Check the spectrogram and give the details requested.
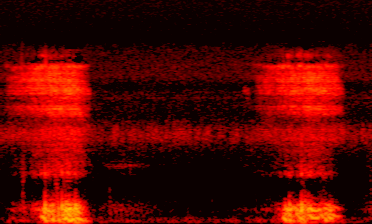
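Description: Two low, rough, rattling snores on the in-breath about three seconds apart, with quiet breathing between: ordinary snoring.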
